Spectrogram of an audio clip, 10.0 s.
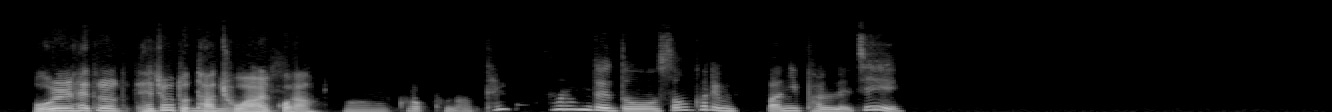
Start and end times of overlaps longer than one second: none

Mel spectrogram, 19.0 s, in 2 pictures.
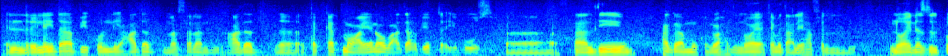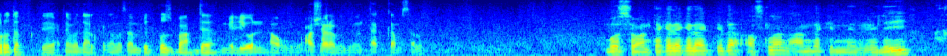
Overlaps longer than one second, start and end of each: none

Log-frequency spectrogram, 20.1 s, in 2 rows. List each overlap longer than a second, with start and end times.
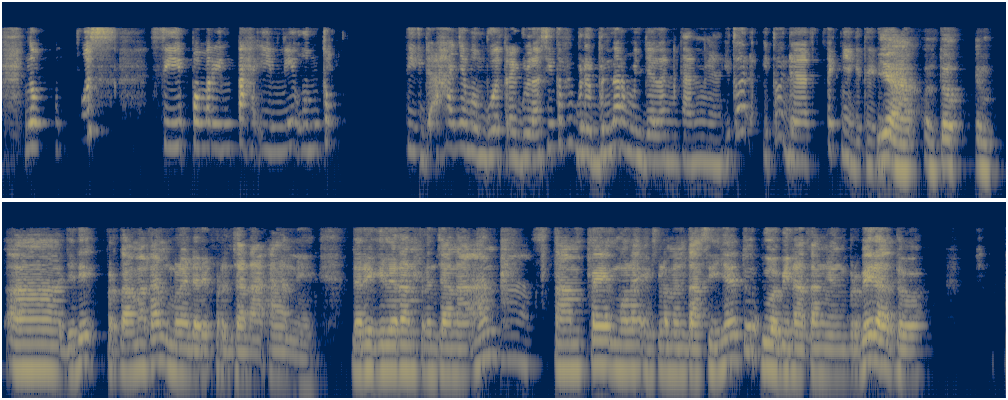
none

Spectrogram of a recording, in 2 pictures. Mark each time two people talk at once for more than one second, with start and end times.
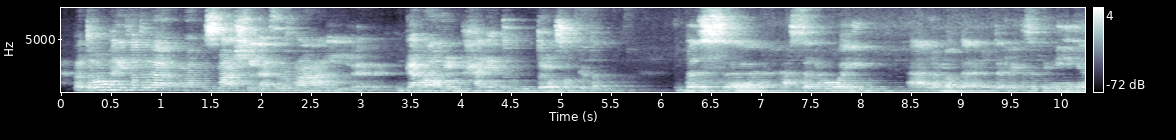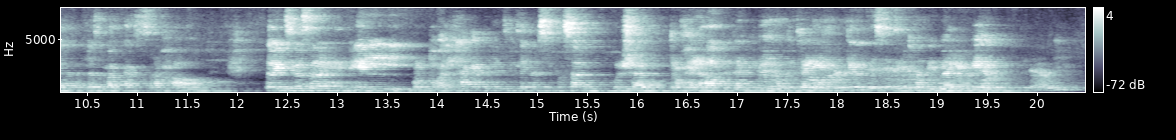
17.2-19.5

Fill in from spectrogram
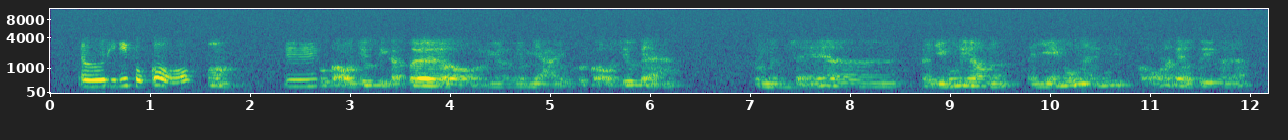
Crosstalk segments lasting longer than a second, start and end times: none

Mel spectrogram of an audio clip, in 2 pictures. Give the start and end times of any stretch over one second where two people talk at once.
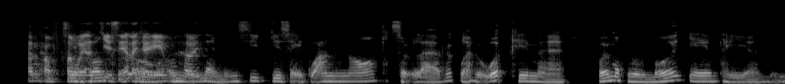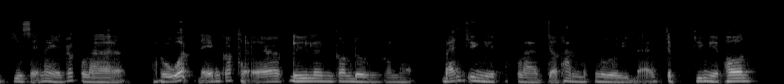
0.7-2.0

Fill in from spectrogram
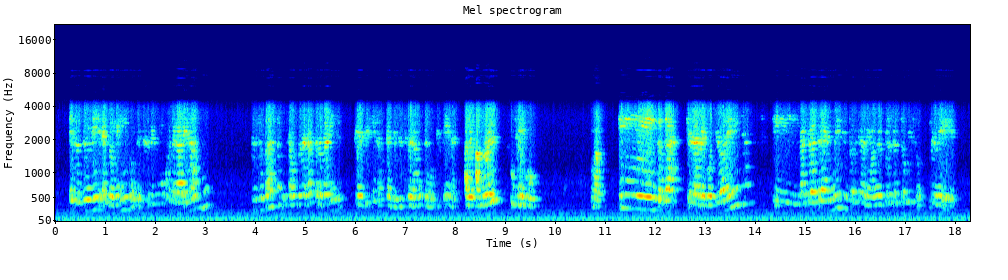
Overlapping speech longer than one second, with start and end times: none

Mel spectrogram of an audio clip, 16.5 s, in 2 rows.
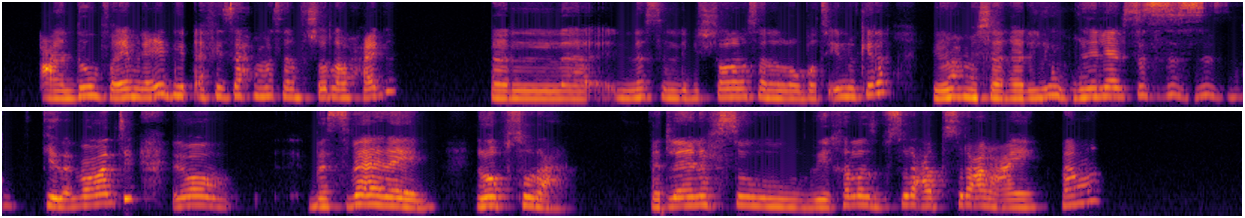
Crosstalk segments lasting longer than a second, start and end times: none

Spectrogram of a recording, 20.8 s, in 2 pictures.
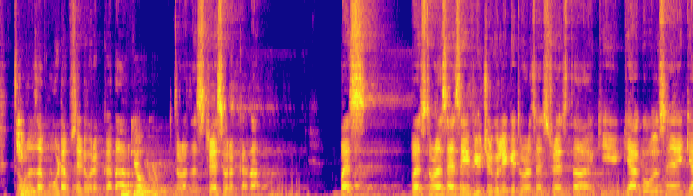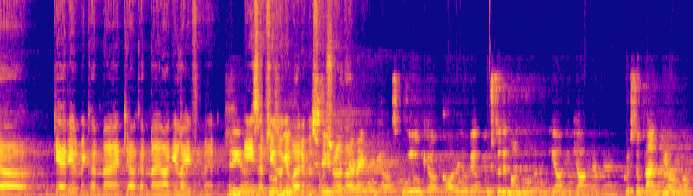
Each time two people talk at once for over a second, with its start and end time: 14.1-15.7

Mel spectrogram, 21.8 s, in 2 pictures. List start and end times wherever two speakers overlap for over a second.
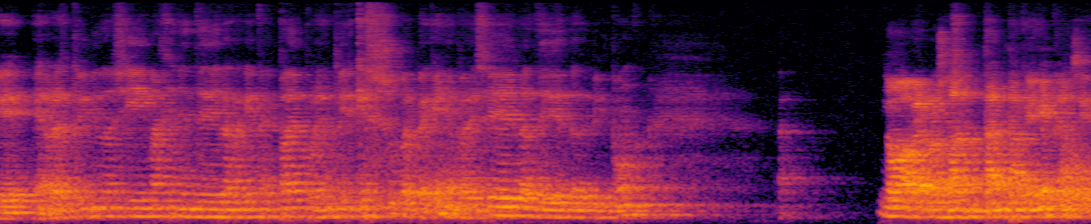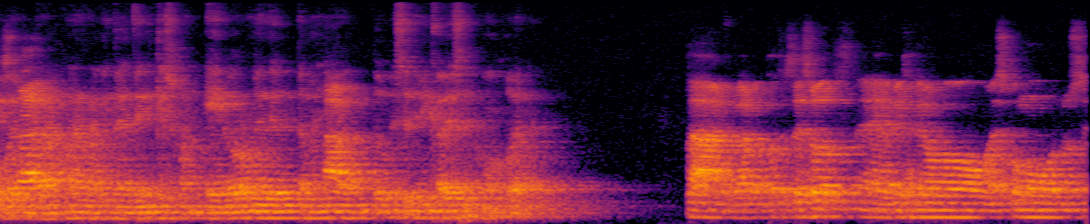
9.0-11.4

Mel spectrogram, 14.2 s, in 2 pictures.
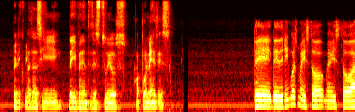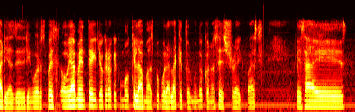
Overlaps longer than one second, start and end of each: none

